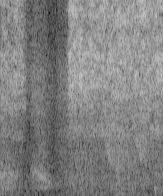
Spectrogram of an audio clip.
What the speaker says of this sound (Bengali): ওই পার্টগুলো আমি স্প্রে করে দিচ্ছি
